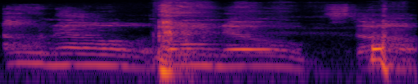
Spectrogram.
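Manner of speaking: put-on, very high, overplayed, helpless pleading distress. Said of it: "And he's like".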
